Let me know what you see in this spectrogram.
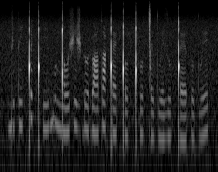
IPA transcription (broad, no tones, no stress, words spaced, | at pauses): diti ǃɪǃʰi buŋ͡ǃoʃiʒ ɗʊɗɔtˤi ǃɛǃʊ ǃʰʊ ǀetʷezu ǃɛθʊtʷe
